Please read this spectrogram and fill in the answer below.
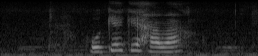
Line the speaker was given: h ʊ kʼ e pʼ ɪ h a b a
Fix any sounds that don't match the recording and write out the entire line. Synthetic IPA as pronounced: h ʊ kʼ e kʼ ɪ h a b a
